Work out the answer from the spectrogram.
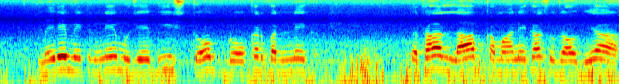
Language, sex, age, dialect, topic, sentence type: Hindi, female, 25-30, Hindustani Malvi Khadi Boli, banking, statement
